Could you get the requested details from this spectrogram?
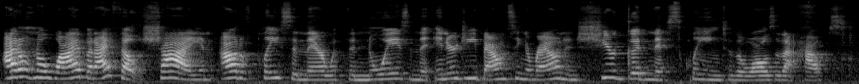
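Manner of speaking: ordinary delivery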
